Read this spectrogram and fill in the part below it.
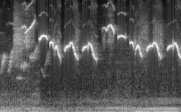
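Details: Orange-headed thrush in ngeplong gacor song: after a burst of harsh notes, a rhythmic series of bright arched whistles, each rising then falling, repeated several times per second.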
